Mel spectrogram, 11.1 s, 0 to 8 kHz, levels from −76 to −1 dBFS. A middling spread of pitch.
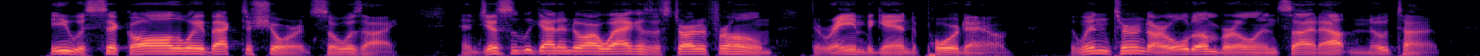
No: wide, 6.0 semitones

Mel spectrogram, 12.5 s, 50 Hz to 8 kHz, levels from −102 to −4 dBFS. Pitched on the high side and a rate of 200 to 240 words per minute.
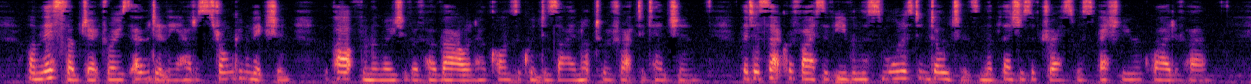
Yes: high, 205 Hz; fast, 205 wpm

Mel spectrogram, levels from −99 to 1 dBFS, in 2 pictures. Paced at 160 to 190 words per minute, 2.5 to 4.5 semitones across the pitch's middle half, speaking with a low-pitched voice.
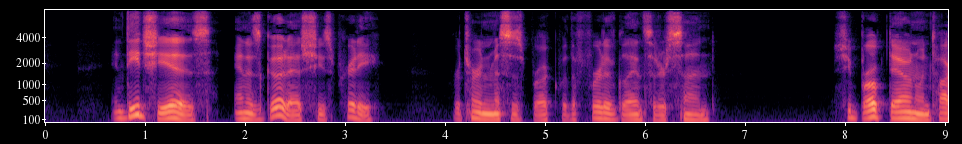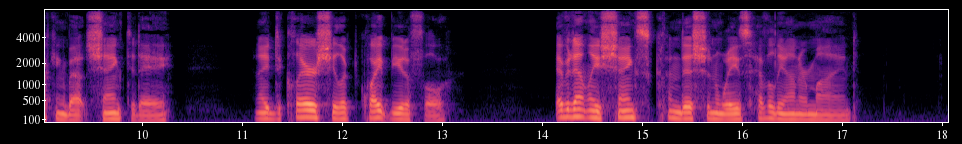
No: average, 145 wpm; average, 4.2 semitones; low, 110 Hz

